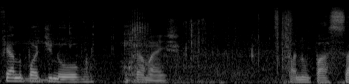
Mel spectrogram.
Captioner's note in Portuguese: bufa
